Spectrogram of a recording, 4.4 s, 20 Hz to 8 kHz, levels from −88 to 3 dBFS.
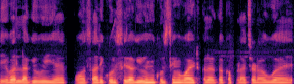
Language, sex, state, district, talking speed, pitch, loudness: Hindi, male, Madhya Pradesh, Katni, 255 wpm, 115 Hz, -18 LUFS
